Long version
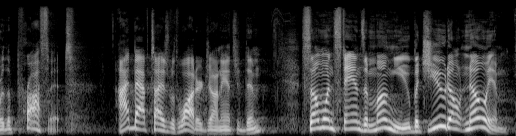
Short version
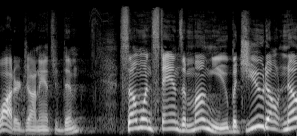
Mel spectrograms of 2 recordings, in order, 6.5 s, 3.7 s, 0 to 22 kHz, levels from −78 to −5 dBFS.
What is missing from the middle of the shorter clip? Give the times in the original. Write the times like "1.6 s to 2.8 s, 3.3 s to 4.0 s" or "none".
none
